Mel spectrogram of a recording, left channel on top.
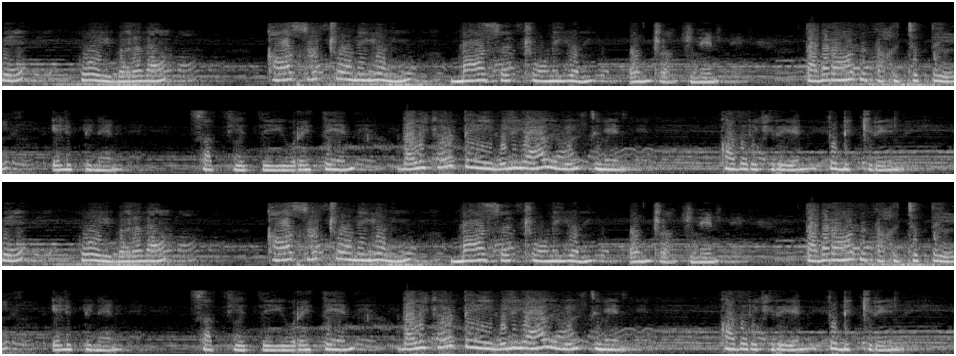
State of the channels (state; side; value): identical; both; correlation 1.00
